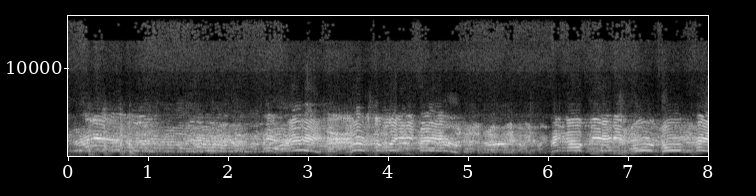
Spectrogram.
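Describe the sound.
A rowdy, drunken crowd clamoring together, many overlapping voices shouting, jeering and snickering in a steady loud din that barely lets up for the whole stretch.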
